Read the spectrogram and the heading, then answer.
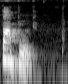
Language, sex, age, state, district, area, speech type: Bengali, female, 18-30, West Bengal, Hooghly, urban, spontaneous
